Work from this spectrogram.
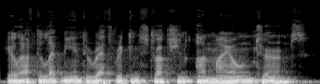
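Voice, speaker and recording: A man voicing a determined, self-assured male fugitive in an audiobook, measured and decisive. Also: low-pitched, flat delivery, lightly acted. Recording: muffled, dull, distant-sounding.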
